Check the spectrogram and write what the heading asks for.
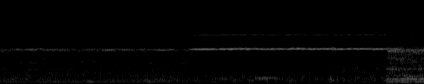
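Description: Faint room tone, then about halfway through a thin, steady, high-pitched whine from the sound system becomes louder and holds.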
